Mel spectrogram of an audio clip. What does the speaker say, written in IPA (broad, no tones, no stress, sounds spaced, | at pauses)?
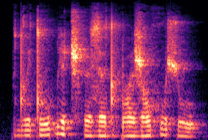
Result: d u ɪ̯ t u ɓ i ʈ͡ʂʰ ø z ə d ɡ͡b ɔ ə̯ ʐ ɔ xʷ ɔ ʃ u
